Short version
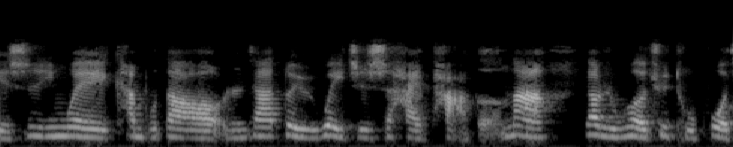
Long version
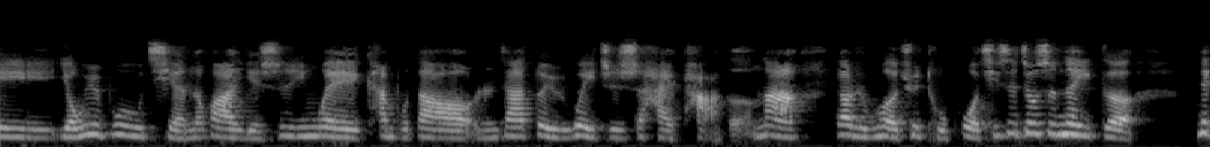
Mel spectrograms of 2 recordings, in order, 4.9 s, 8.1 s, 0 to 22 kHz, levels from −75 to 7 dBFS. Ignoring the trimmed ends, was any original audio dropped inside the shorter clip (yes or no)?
no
